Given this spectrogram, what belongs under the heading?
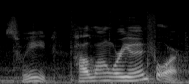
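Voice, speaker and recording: A man's voice: on the high side, sing-song, moderate pace, darkish tone, soft background music. A man hosting a live student quiz show in a college broadcast studio, chatting loosely with many ums and restarts. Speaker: game show host.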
